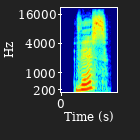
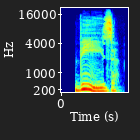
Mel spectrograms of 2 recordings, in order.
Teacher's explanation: the word this is singular and is pronounced with the short I sound and a s the word these is plural and is pronounced with a long vowel e and a z sound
